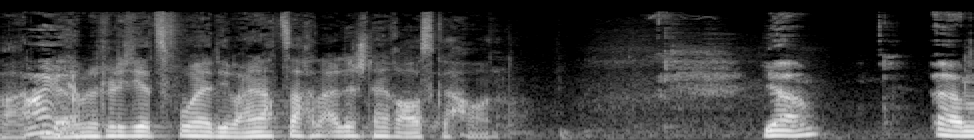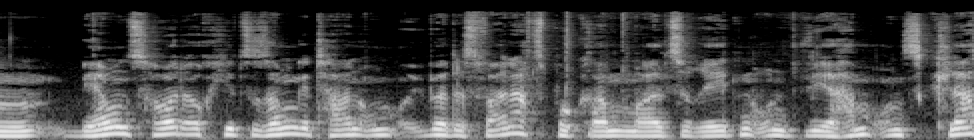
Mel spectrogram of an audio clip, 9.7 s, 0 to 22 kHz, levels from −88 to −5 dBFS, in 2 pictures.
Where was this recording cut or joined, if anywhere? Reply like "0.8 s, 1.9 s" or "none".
none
